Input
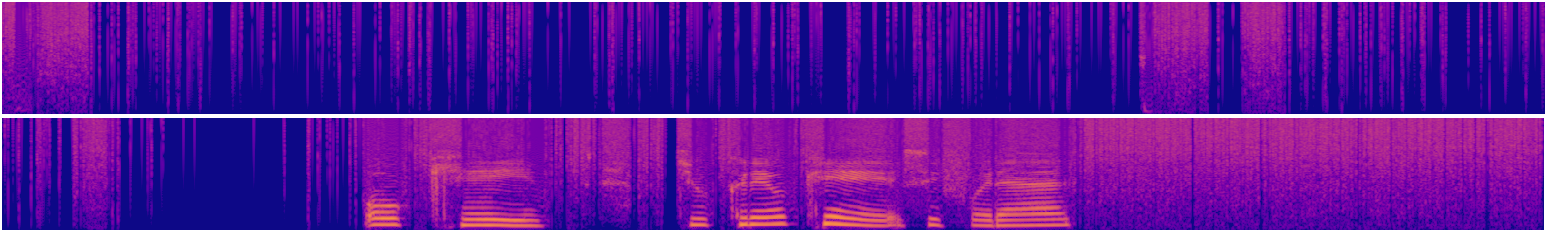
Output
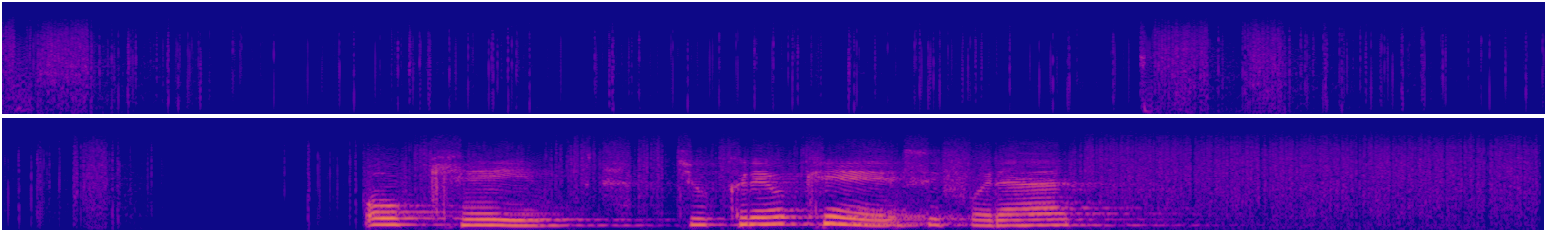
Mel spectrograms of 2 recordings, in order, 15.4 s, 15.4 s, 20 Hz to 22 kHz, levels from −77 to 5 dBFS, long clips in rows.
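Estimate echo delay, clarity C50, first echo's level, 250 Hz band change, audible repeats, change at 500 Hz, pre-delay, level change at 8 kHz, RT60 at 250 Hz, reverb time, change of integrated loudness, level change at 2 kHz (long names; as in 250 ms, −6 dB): 138 ms, 11.5 dB, −19.5 dB, −4.0 dB, 1, −4.5 dB, 23 ms, −22.0 dB, 2.2 s, 1.7 s, −7.5 dB, −9.0 dB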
